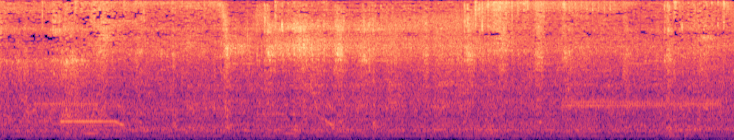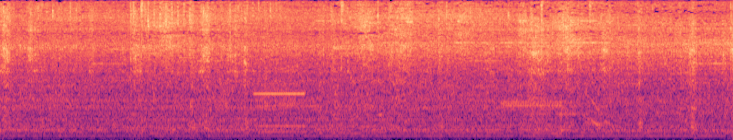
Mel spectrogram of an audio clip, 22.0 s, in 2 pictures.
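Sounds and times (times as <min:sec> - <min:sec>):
analyzer mechanical hum and hiss: 0:00.0 - 0:22.0
short steady tone: 0:14.8 - 0:15.6.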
